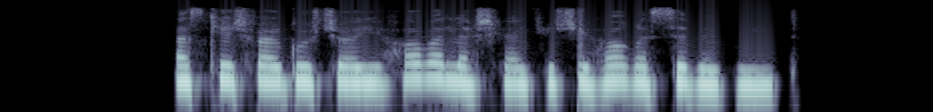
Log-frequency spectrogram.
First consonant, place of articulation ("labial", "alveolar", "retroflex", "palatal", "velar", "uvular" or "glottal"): alveolar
